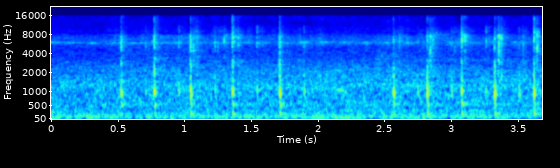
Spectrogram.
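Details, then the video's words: Woodpecker making a nest, hammering at wood: sharp separate knocks about every quarter to half second, irregular, with a short gap midway; steady background hiss. "woodpecker making nest"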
